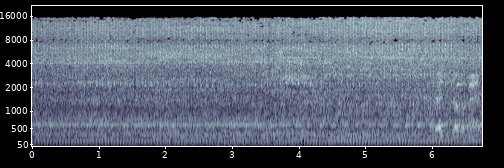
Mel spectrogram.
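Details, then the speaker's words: Honda after installing a junkyard replacement radiator; it still tends to smoke for unknown reasons. Quiet, steady idle with an even rhythm and no misses or lumpy beats; not idling rough, a normal purr. "and it's not idling rough either just need to make sure it doesn't smoke anything listen to that purr"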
